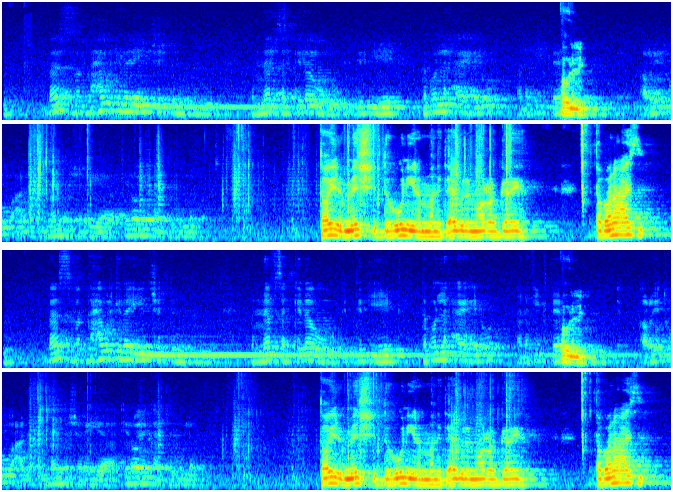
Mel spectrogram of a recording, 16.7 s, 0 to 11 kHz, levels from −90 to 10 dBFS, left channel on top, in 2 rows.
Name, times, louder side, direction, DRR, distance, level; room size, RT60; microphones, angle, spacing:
voice 1, 0.5-6.1 6.4-7.1 8.0-10.8 15.8-16.3, equal, 70° right, 7.1 m, -43 dB
Bass guitar, 1.6-7.8, right 7 dB, 15° left, 4.8 m, -48 dB
sound 1, 8.7-9.1 9.4-9.5 10.1-10.4 11.1-11.5 11.9-13.3 13.6-14.7, left 7 dB, 75° left, 1.9 m, -38 dB
voice 2, 12.3-14.9 15.8-16.4, left 2 dB, 40° left, 1.0 m, -19 dB
28.0 x 26.0 x 5.6 m
head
